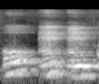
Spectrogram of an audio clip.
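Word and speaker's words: homme: So, this is mute, And you have just learned the last vowel is pronounced except E. E is not pronounced. So, you will just read it as Om. You will write H-O-M-M-E, but you will just write H and E. They will not be pronounced.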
